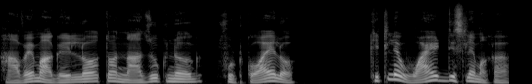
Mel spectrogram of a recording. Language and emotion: Goan Konkani, sad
